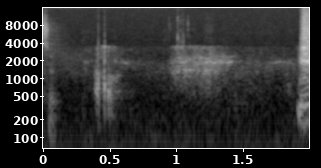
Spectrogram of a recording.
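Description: A pause in a man's speech on a phone line, filled by a short vocal sound and then a breath about a second in. Another voice starts speaking right at the end.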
